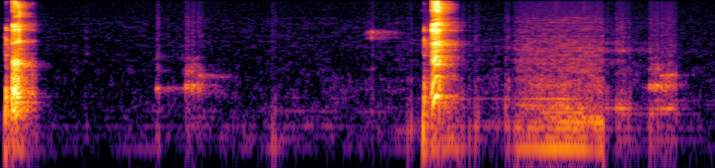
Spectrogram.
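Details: Fast, deep hiccups described as painful: two abrupt, forceful hiccups several seconds apart in a quiet room, with faint rustling between them; hiccups.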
